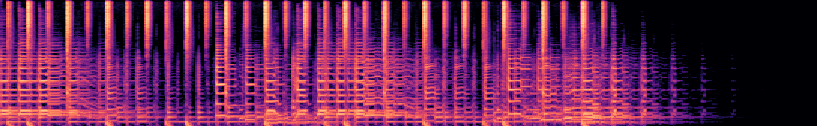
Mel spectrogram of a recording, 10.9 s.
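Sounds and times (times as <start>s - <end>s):
pop rhythm with tempo delay: 0.0s - 8.2s.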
